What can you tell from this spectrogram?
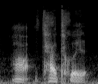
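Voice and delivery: ordinary delivery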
